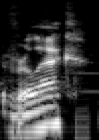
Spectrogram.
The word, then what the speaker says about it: Verlaque: You can get me on Twitter at Matt Verlaque, V-E-R-L-A-Q-U-E.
